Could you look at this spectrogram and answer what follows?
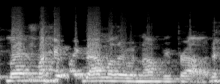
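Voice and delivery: speaking through laughter; laughing. Real, not acted. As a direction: laugh while saying it.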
